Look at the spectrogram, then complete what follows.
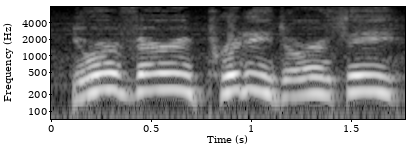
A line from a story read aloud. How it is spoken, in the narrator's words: he yelled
